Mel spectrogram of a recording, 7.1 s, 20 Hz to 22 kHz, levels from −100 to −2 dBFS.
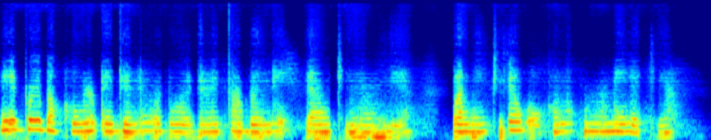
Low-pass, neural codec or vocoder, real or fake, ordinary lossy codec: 19.8 kHz; codec, 44.1 kHz, 0.9 kbps, DAC; fake; none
